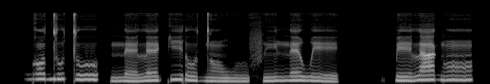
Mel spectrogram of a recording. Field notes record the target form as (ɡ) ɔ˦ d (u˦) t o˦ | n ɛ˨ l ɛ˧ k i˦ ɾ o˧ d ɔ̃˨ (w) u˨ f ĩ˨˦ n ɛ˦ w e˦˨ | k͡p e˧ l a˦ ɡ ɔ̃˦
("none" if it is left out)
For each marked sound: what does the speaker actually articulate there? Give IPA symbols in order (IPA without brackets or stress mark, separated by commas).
ɡ, u˦, w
